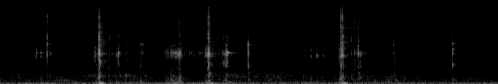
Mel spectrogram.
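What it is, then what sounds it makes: Dry soap being cut with a blade. A faceted pink heart-shaped solid dry soap is held in the hand and cut and shaved with a craft knife blade. Quiet, irregular dry scraping and crisp clicks follow one another, with a few sharper cuts standing out above a soft low rumble.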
